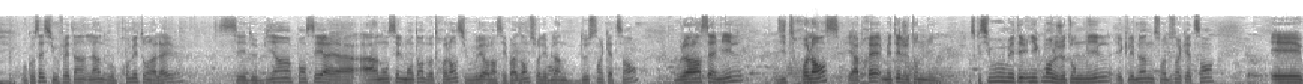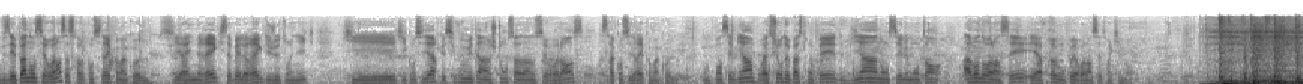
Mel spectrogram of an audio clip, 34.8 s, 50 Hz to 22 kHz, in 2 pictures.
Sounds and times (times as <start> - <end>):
Speech: 0.0 - 33.4.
